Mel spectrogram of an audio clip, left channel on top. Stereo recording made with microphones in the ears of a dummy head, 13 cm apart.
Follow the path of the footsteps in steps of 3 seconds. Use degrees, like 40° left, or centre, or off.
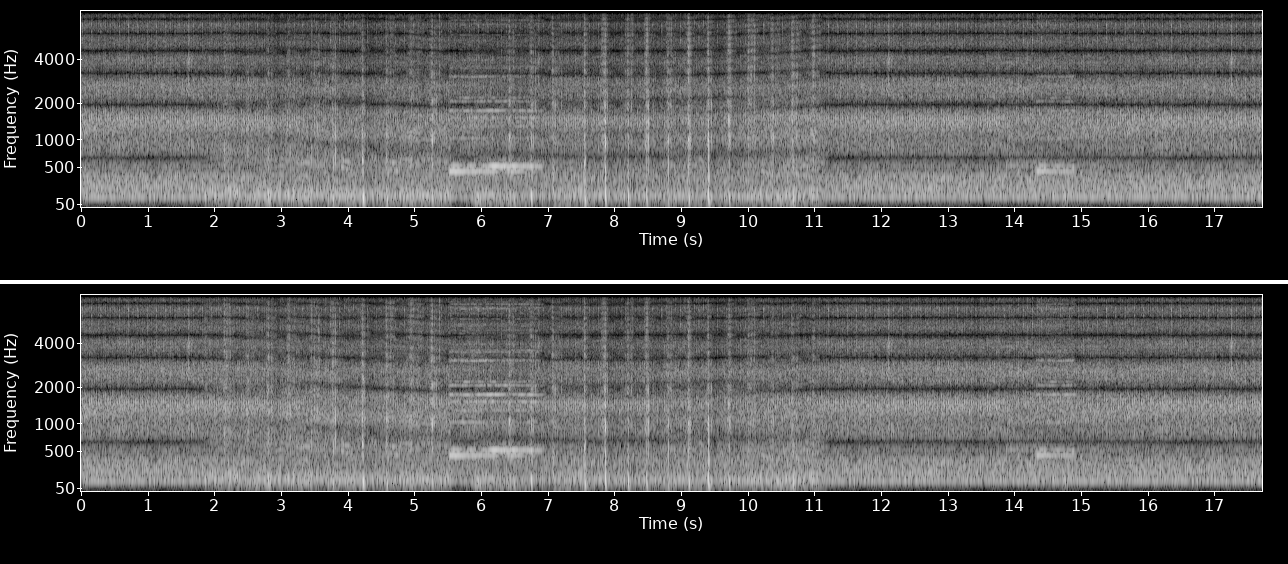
50° right, 40° right, 10° right, 20° left, off, off.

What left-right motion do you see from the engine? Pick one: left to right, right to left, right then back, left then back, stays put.
stays put.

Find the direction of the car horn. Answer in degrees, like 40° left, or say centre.
40° right.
